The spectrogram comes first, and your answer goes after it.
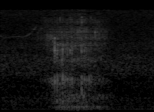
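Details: Female Boston Terrier snoring in her sleep indoors: one short, snorting breath that rises and falls quickly, with a rough, nasal rasp over a steady low background hum.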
